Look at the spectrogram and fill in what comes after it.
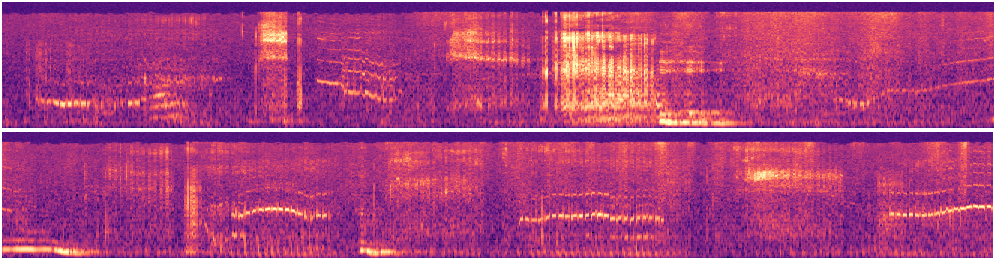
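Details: Domestic cat purring in a low, steady rumble throughout, overlaid by a person speaking softly with brief rising and falling voiced sounds.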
